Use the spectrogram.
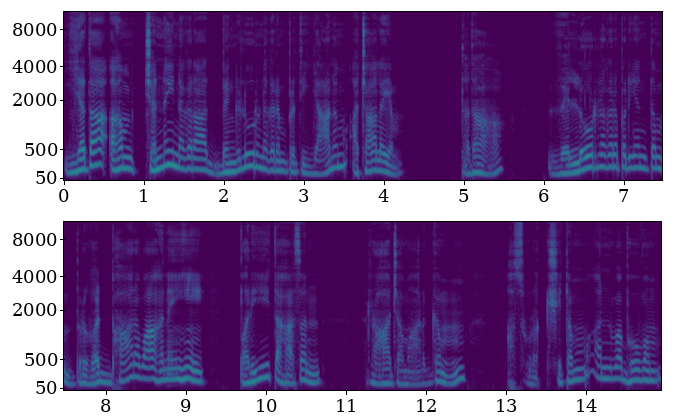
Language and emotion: Sanskrit, fearful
